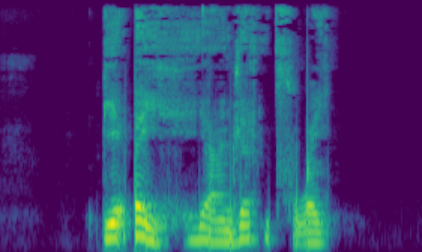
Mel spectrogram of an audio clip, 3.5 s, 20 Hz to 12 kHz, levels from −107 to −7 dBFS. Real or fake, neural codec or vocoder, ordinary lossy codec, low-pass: real; none; MP3, 64 kbps; 10.8 kHz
